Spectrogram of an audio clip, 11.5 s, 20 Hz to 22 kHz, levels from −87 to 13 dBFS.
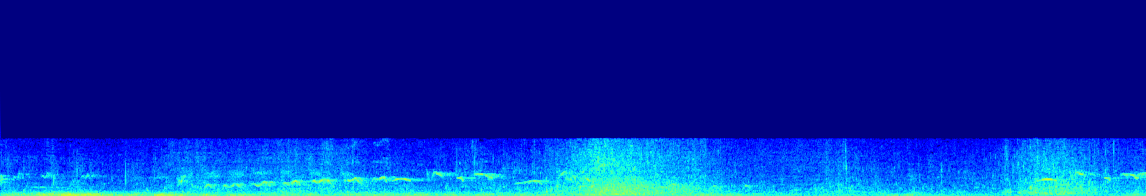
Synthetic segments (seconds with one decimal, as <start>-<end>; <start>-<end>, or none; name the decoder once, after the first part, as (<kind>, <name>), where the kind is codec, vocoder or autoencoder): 1.7-3.5 (autoencoder, DAC-VAE); 7.6-8.4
